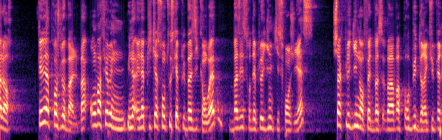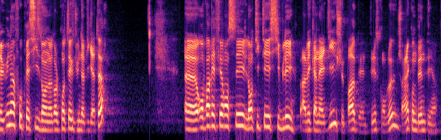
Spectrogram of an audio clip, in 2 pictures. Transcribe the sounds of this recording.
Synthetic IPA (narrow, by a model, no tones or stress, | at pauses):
alɔʁ | kʲɛlɛlapχɔʃɡlɔbalbɛ̃ʔɔ̃vafɛʁynynynaplikasjɔ̃t̪usə̥kʲiɛplybazikɑ̃wɛbːazesyʁd̪eplɔɡʲinkʲisə̥ʁɔ̃ɑ̃ʒiɛs | ʃak̚plɔɡʲinɑ̃fɛt̪vavaːvwaʁpuʁbyt̪̚d̪əʁekʲypeʁeynɛ̃fopχesizd̪ɑ̃d̪ɑ̃ləkɔ̃t̪ɛkst̪̚d̪ynaviɡʲat̪œːʁ | øɔ̃vaʁefeʁɑ̃selɑ̃t̪it̪esibleavɛkɛ̃najd̪iʃɛpabeɛnpesə̥kɔ̃vøʒɛʁjɛ̃kɔ̃t̪beɛnpeɛ̃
